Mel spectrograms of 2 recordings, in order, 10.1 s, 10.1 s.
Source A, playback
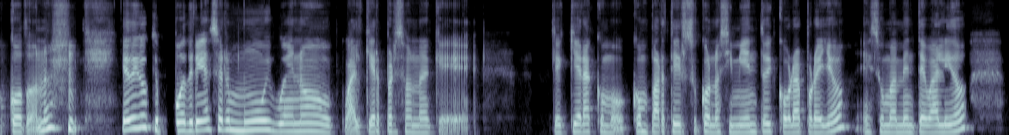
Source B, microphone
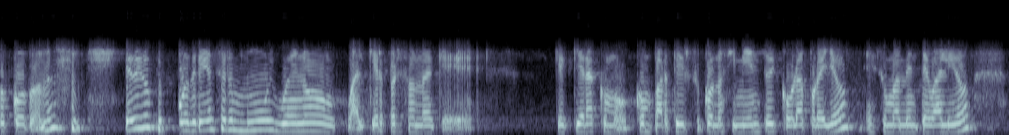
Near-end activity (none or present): none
